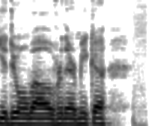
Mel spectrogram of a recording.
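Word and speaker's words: Minkah: Bittersweet, but hey, I'm glad to see you doing well over there, Minka. Gotta pronounce that N.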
